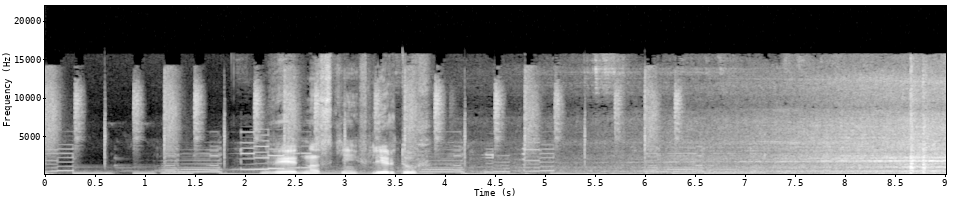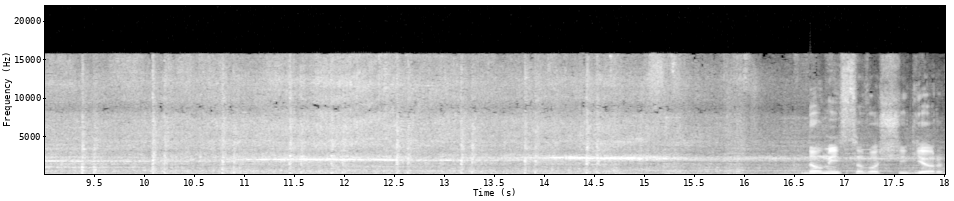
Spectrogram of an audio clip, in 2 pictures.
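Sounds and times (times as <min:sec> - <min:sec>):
train rumble with whine: 0:05.0 - 0:18.0
wheels clicking over rail joints: 0:08.5 - 0:16.1.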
